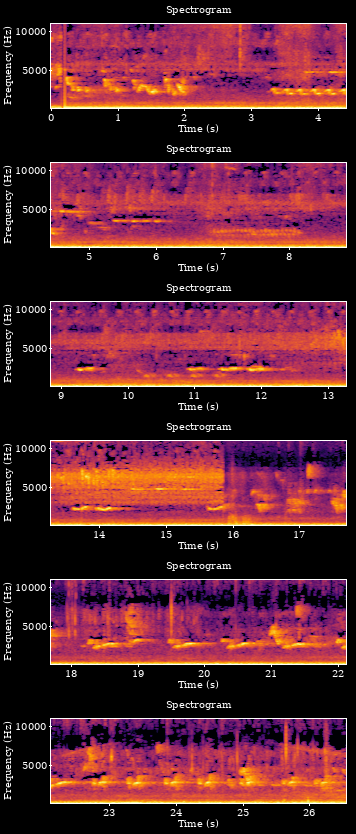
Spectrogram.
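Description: Small birds chirping in short repeated calls over a steady low rumble; a little past halfway the chirps change to a quicker run, about two a second.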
